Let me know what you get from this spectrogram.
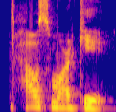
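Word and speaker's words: Housemarque: Is it House Marquee or House Mark? House Marquee. House Marquee.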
